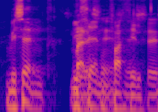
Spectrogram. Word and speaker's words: Vicent: ¿Cómo se pronuncia? Vicent.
